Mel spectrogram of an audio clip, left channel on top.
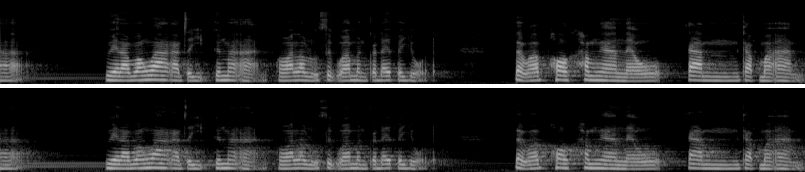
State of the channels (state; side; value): normal; both; correlation 0.45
